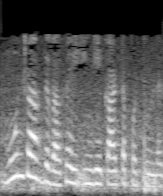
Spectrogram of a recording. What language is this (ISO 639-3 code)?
tam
